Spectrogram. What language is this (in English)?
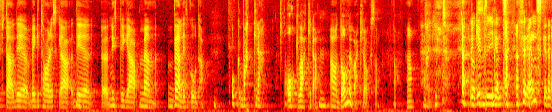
Swedish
